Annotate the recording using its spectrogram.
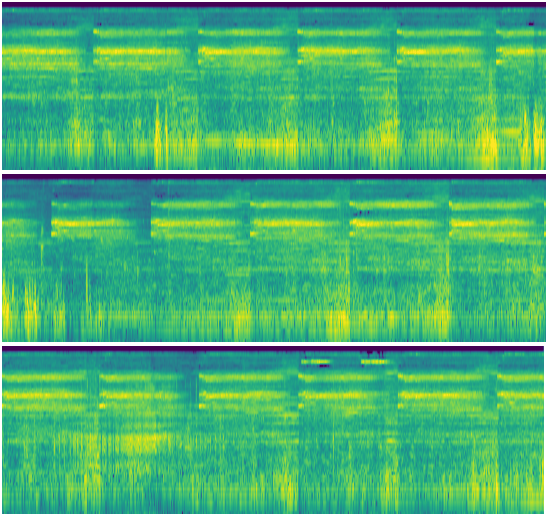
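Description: Battery-powered walking robot stegosaurus toy playing a short electronic sound loop through its small speaker, restarting about every two seconds, with the whir and clatter of its walking gear motor underneath.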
